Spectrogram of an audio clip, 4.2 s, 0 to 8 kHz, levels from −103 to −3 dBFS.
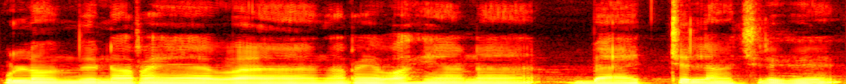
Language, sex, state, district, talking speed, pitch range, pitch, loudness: Tamil, male, Tamil Nadu, Kanyakumari, 125 wpm, 110-120 Hz, 115 Hz, -14 LUFS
